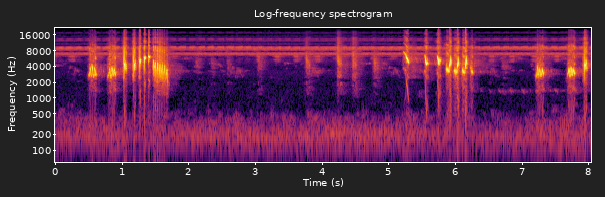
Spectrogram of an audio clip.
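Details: Lark song as training material for kept songbirds, given in bursts of rapid high chirps and short buzzy trills, with sweeping notes between quiet pauses and a faint steady low hum.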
